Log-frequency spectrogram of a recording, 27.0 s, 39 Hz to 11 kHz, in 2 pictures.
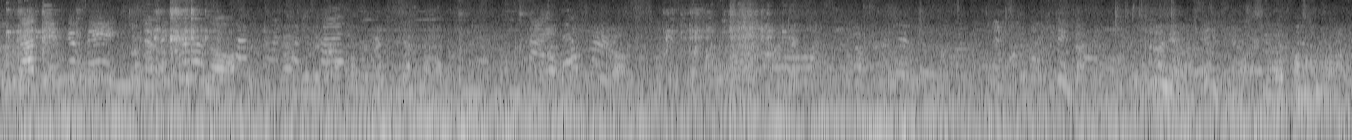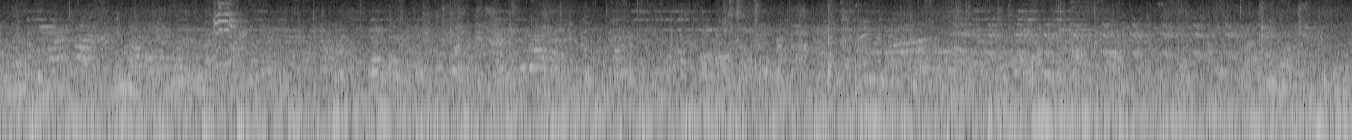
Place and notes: Vorstadt, Kiel, Deutschland - Christmas market 2016
Christmas Market 2016, pedestrian zone of Kiel, Germany
Zoom H6 Recorder X/Y capsule
Kiel, Germany, 17 December 2016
